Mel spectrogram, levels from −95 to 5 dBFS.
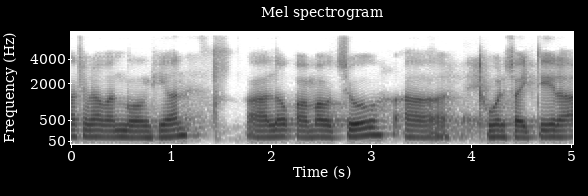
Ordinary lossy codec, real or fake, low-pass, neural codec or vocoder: none; fake; 7.2 kHz; codec, 24 kHz, 0.9 kbps, WavTokenizer, large speech release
